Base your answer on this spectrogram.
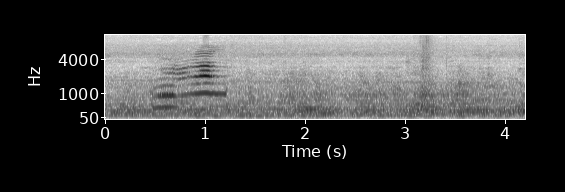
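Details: Kitten or its mother cat at a rural country house in Dorae Village, South Korea, where the mother recently gave birth: one clear, high, harmonic meow rising then falling, about half a second long, over steady insect buzz and a brief noise burst.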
